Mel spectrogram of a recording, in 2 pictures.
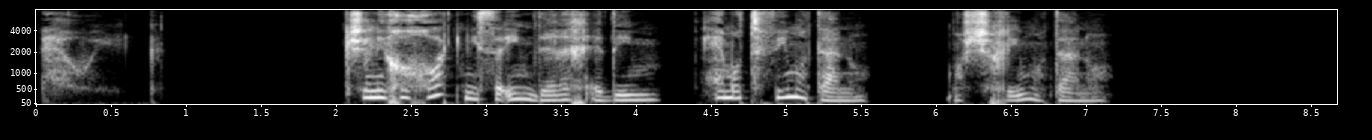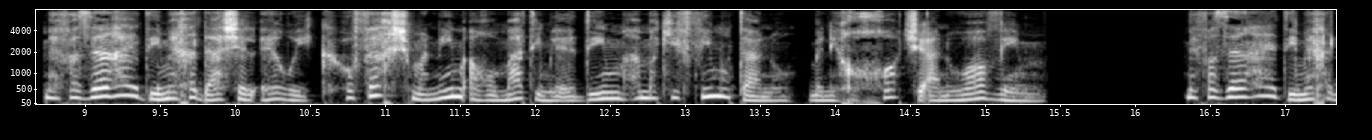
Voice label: hebrew commercial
